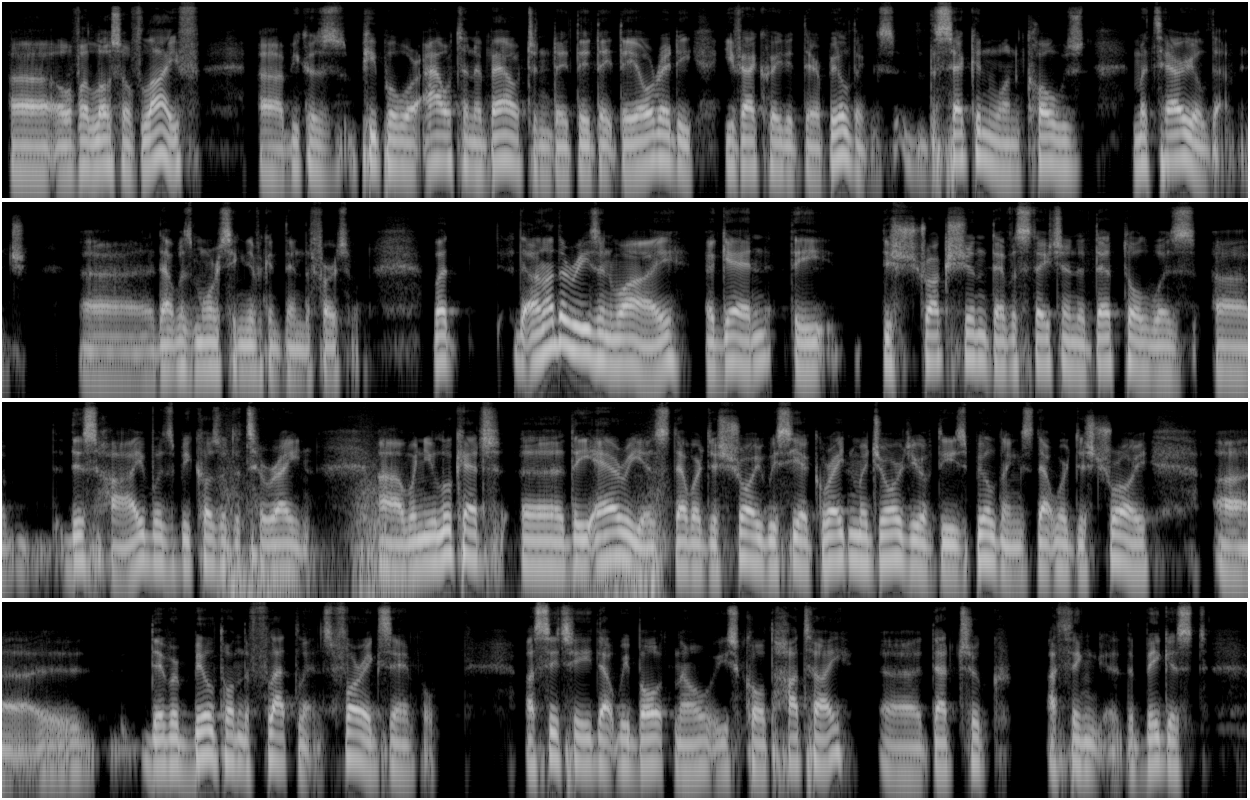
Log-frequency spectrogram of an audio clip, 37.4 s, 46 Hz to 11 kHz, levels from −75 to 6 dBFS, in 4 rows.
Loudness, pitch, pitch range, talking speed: -21 LUFS, 115 Hz, 105-130 Hz, 165 wpm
